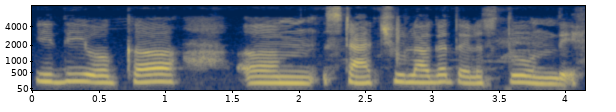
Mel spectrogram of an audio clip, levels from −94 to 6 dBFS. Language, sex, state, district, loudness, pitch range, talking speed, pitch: Telugu, female, Andhra Pradesh, Manyam, -16 LUFS, 190-225 Hz, 100 wpm, 210 Hz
